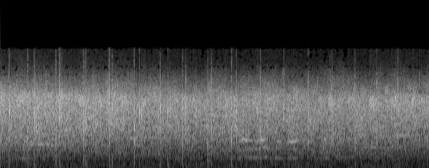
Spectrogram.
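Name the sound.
audience clapping hands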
